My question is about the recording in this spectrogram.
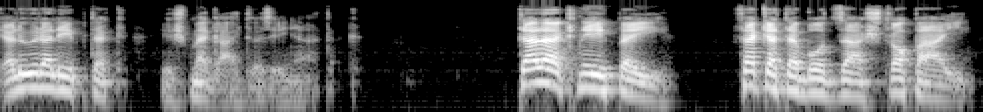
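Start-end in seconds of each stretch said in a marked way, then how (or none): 3.2-6.1 loud, high proclamation; commander's ringing address; raised voice. A narrator's reading. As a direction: call out formally to the enemy ranks. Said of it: "emelte fel hangját Halisszad úr".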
